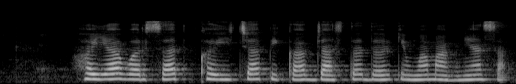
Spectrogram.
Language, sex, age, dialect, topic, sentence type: Marathi, female, 18-24, Southern Konkan, agriculture, question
